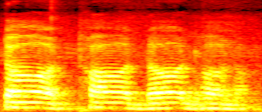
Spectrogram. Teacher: हमारा तालु और दांत का जो मसूड़ा है, इन दोनों के बीच में बोला जाता है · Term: मूर्धा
